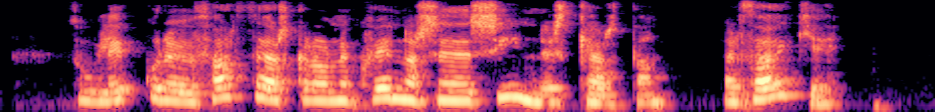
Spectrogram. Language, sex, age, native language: Icelandic, female, 60-69, Icelandic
